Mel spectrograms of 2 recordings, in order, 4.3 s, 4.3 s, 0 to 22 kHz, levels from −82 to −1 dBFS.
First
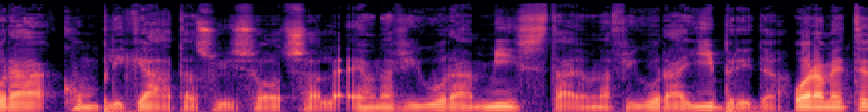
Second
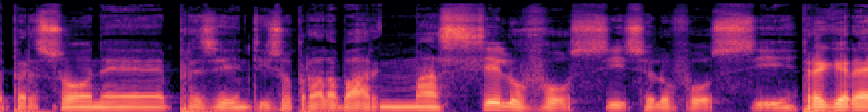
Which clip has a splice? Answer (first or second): second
